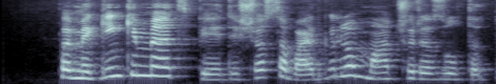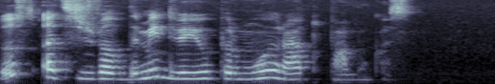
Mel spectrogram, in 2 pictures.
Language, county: Lithuanian, Kaunas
